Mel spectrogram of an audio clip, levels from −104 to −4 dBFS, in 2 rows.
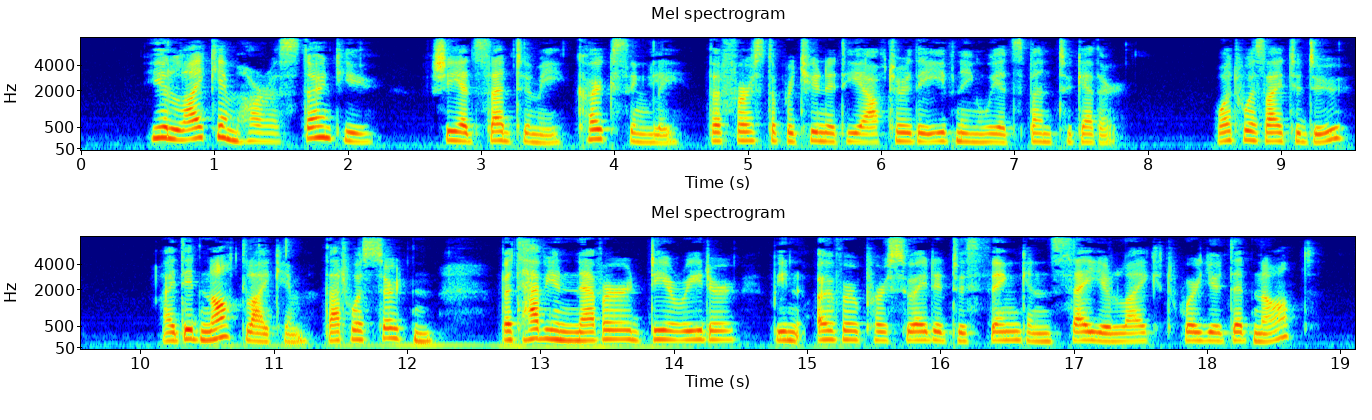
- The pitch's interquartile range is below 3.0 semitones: Yes, narrow, 2.5 semitones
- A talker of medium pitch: Yes, medium, 180 Hz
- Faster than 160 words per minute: Yes, average, 170 wpm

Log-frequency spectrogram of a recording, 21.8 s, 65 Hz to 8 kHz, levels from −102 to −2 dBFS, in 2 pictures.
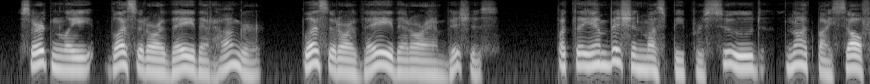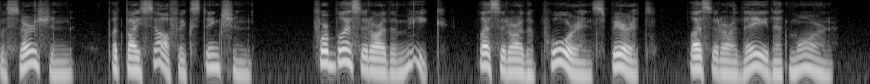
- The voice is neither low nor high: Yes, medium, 150 Hz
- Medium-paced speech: No, slow, 115 wpm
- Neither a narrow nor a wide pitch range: No, wide, 5.8 semitones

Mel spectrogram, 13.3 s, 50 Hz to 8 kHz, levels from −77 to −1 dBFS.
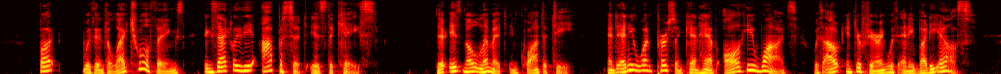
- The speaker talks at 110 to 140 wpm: Yes, slow, 135 wpm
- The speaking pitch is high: No, low, 135 Hz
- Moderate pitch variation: No, wide, 9.0 semitones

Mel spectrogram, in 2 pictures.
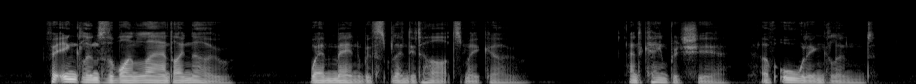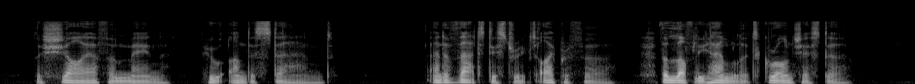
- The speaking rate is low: Yes, slow, 115 wpm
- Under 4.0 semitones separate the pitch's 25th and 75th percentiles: Yes, average, 3.3 semitones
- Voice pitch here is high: No, very low, 80 Hz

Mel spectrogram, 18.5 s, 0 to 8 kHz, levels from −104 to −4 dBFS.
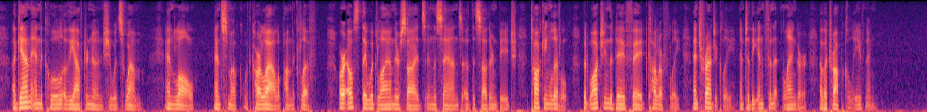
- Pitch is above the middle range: No, low, 105 Hz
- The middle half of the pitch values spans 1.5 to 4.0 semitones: Yes, average, 2.8 semitones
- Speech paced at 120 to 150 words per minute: No, average, 170 wpm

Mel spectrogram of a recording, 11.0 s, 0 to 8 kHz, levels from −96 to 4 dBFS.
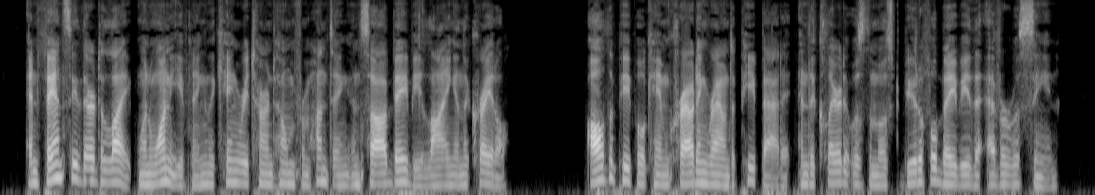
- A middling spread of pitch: Yes, average, 3.5 semitones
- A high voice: No, low, 115 Hz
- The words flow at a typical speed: No, fast, 235 wpm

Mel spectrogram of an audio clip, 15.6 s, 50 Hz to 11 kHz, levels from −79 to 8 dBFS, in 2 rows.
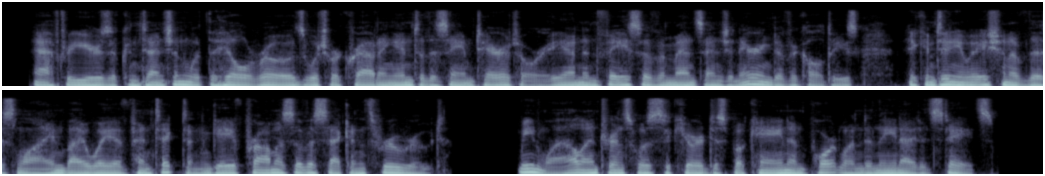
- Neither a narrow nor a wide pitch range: No, narrow, 2.2 semitones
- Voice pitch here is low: Yes, very low, 95 Hz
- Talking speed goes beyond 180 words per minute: Yes, average, 190 wpm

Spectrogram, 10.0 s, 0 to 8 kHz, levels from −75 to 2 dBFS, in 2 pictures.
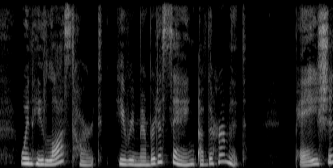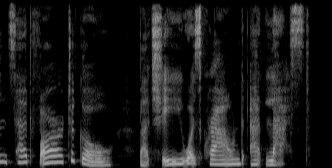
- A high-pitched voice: Yes, high, 215 Hz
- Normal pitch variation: No, wide, 7.5 semitones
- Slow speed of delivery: Yes, slow, 130 wpm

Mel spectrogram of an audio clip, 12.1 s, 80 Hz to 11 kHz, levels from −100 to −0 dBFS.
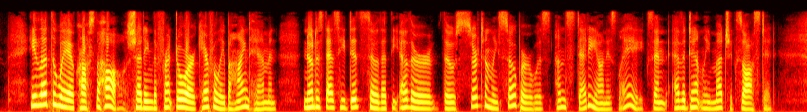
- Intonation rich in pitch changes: No, average, 3.8 semitones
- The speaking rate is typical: Yes, average, 175 wpm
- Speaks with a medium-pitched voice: No, high, 210 Hz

